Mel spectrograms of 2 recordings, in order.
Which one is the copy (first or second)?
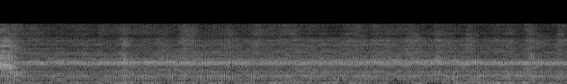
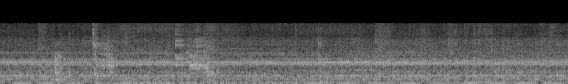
first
